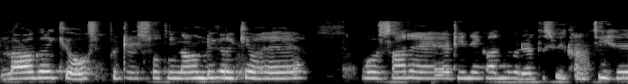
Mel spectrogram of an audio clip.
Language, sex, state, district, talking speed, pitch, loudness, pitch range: Rajasthani, male, Rajasthan, Churu, 190 wpm, 290 Hz, -17 LUFS, 280-295 Hz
